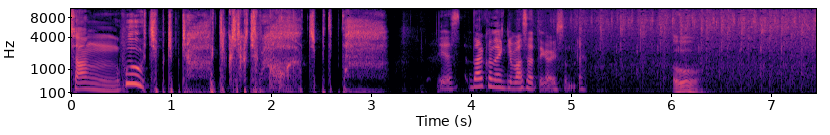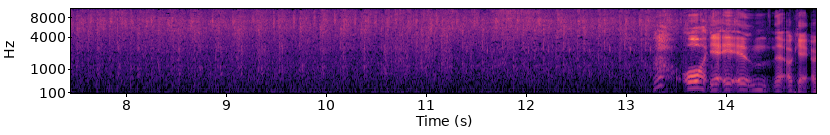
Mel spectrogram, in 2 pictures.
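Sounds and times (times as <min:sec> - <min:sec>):
speech: 0:00.0 - 0:02.0, 0:03.7 - 0:05.4, 0:06.0 - 0:06.5, 0:13.6 - 0:14.8
agricultural field sprinkler spraying water: 0:04.3 - 0:14.3.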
